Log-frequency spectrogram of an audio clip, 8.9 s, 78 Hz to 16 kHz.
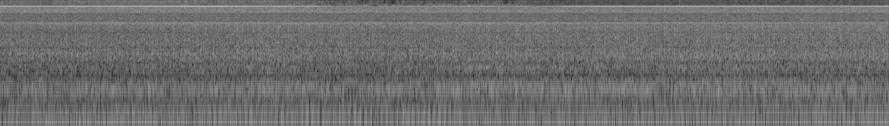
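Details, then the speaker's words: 1979 Porsche 924 idling evenly with a steady low rumble and no misses, finally running smoothly after a week of trouble; fuel pressure still reads high. Normal idle. "I guess it's running even idling all these I can get it to run smoothly now"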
